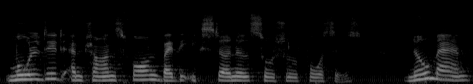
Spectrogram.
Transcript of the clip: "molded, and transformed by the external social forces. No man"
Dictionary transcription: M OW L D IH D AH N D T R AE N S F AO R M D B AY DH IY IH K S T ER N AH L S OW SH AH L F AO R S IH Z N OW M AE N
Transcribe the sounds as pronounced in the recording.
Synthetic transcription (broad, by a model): M OW L D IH D AH N D T R AE N S F AO R M D B AY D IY IH K S T ER N AH L S OW SH AH L F AO R S IH Z N OW M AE N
